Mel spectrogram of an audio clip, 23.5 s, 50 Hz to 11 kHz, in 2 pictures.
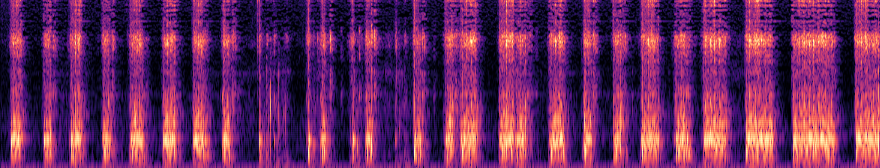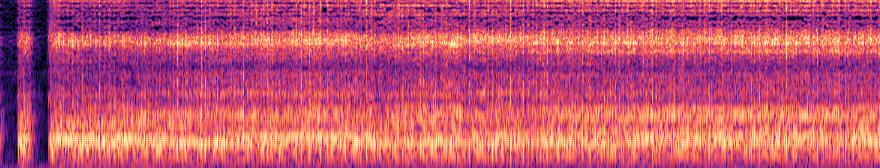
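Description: A Team Associated MGT 4.6 nitro RC truck engine revs in rapid stuttering bursts with sharp cutouts, then settles into a continuous loud buzzing run, close and alone without talk.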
